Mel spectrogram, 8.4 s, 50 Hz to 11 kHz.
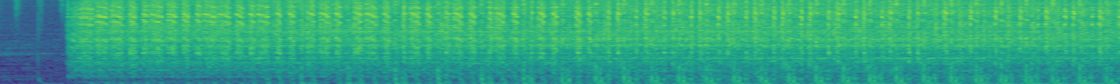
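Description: A 1989 Yamaha FZR600 motorcycle engine catches and starts outdoors, then runs on at a loud, steady, rapidly pulsing idle close by, with no talk.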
